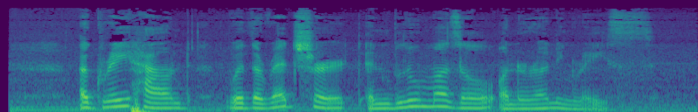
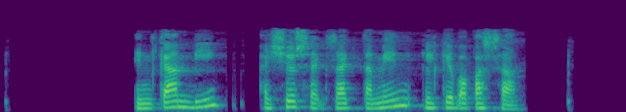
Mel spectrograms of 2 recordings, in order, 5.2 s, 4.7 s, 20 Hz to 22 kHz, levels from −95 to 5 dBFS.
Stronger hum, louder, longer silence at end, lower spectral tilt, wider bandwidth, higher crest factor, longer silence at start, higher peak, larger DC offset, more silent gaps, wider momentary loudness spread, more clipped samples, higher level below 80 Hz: neither; about the same, -23 LUFS vs -22 LUFS; second, 0.05 s vs 0.8 s; about the same, -5 dB/octave vs -5 dB/octave; first, 16 kHz vs 8 kHz; about the same, 18 dB vs 22 dB; second, 0.1 s vs 1 s; second, -6 dBFS vs -2 dBFS; neither; second, none vs 1.85-1.95 s; first, 15 LU vs 10 LU; neither; first, -36 dBFS vs -62 dBFS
